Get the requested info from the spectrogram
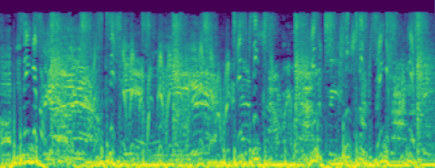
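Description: Hip hop DJ mix with turntable scratching: quick back-and-forth record scratches sweep up and down in pitch over a steady heavy bass beat.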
